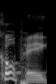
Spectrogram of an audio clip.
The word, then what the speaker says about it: Copiague: from Root and Branch, which is located in COPEG. Is that how it's pronounced? Copag.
